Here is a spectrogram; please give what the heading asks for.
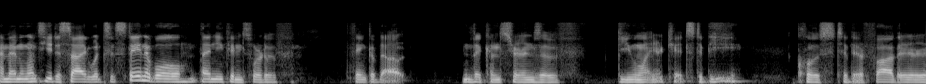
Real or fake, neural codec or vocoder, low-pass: fake; codec, 16 kHz in and 24 kHz out, 1.1 kbps, FireRedTTS-2 codec; 7.2 kHz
